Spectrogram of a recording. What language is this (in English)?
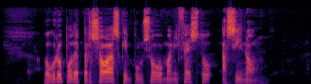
Galician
